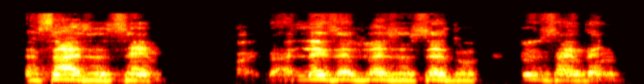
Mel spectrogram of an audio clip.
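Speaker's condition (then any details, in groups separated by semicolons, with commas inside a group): ALS/MND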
